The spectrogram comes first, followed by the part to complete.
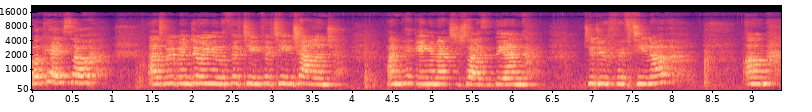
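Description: At a moderate pace and in a flat monotone, a woman with an extremely high pitch speaks with long, frequent pauses, over light background noise and audible room echo. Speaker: fitness instructor. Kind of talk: workout tutorial. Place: garage. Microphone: camera far.

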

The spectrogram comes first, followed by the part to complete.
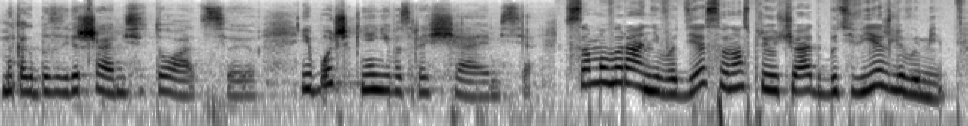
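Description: Speaking at a fairly quick pace with lively intonation, the voice comes through over noticeable background noise. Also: woman, fairly high pitch for a woman. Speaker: TV journalist. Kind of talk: scripted narration.

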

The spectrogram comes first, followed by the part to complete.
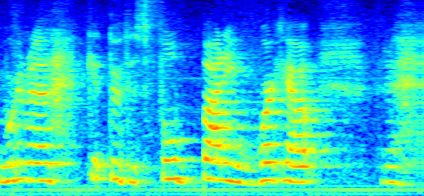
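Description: A woman speaks at a very fast pace over light background noise, with audible room echo. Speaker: fitness vlogger. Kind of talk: casual vlog chat. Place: kitchen.

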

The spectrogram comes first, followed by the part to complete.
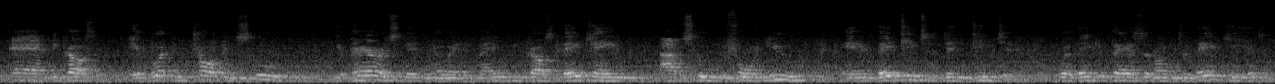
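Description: A man with an American accent talks at a fairly slow pace. Noticeable background noise and audible room echo are present. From US South (western North Carolina). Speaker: community elder, retired postal worker. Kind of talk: oral history round table. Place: meeting room. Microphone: camera far.

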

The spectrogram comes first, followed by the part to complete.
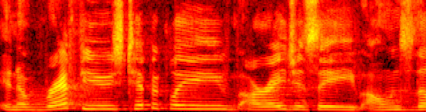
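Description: A woman's voice, with ordinary pitch variation, comes through over a quiet background. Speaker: climate scientist; conference presenter. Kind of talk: conference presentation. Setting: stage with audience. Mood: enthusiastic. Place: hall.

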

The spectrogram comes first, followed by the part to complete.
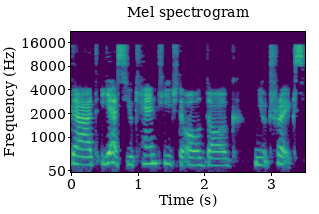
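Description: Very slowly, a woman speaks in a bright, sharp tone against a quiet background. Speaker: coach and speaker. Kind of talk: guided meditation; webinar presentation. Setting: video call webinar. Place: home room. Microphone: webcam.

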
